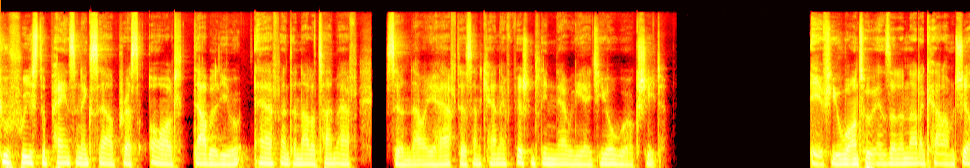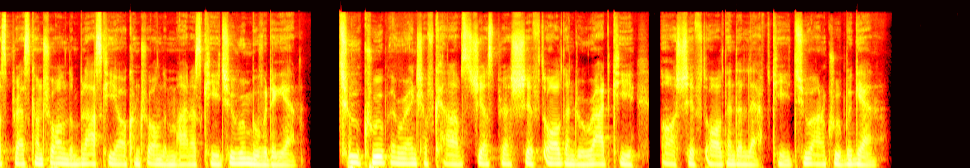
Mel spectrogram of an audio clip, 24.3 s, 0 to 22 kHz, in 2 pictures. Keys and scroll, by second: 9.6 ctrl++, 16.0 alt+shift+Tab, 23.6 ctrl+1.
